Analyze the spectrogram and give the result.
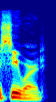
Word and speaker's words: Seaward: Larry Seaward. – Yes. – Yeah. – It looks like Seward to the rest of us, but he pronounces C-word. It Seaward.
